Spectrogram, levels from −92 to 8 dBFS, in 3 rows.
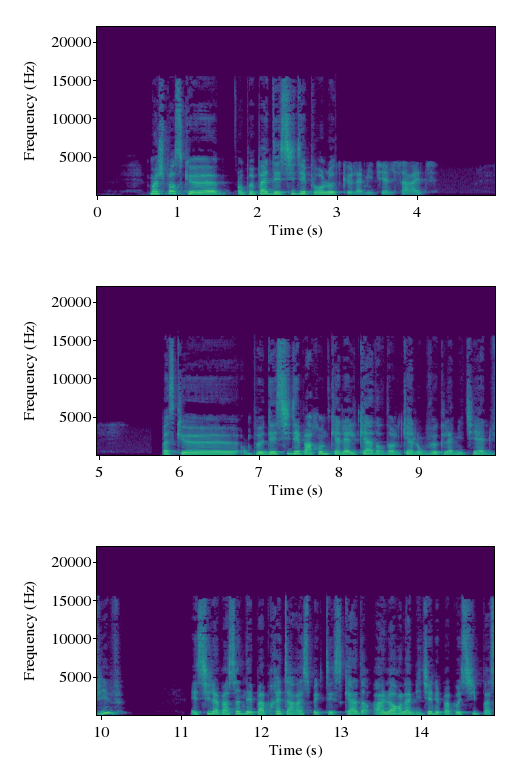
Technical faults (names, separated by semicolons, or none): input switched to a poorer device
